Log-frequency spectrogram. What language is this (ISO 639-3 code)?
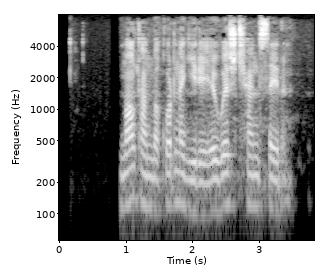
ckb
